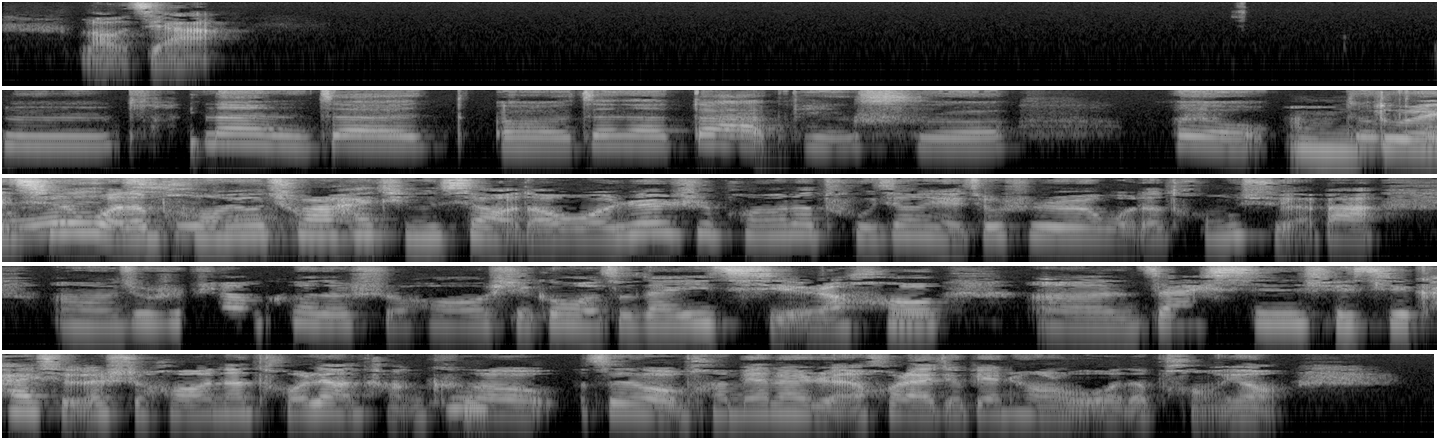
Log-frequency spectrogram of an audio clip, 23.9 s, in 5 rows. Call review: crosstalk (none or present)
present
